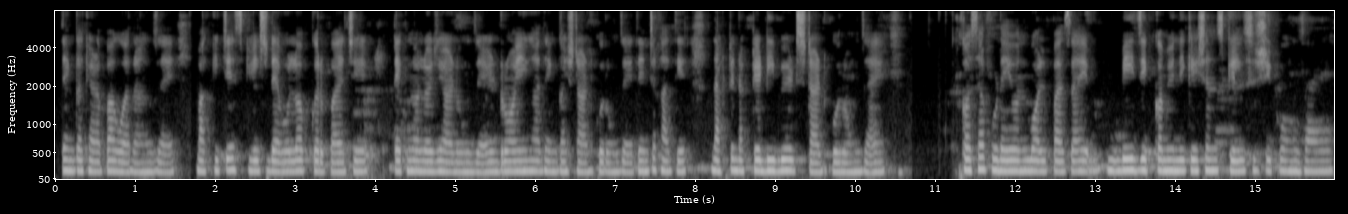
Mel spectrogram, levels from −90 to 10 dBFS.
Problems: none marked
